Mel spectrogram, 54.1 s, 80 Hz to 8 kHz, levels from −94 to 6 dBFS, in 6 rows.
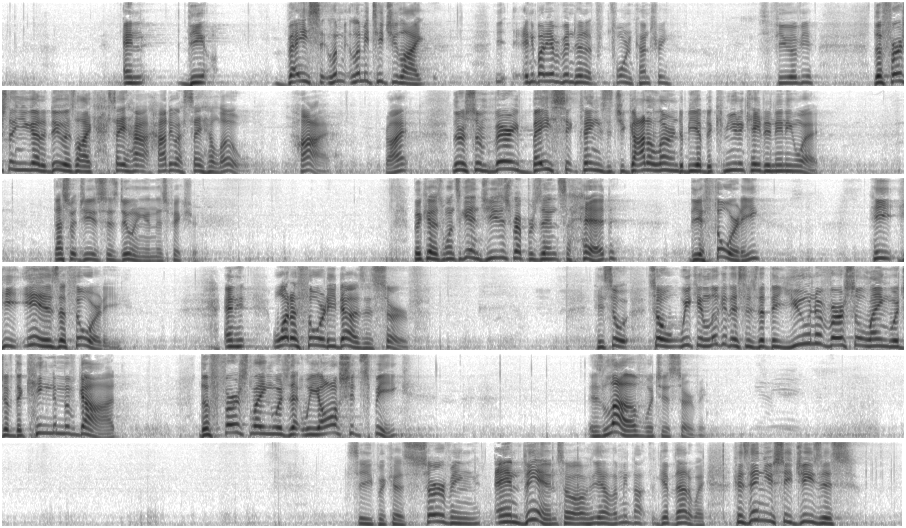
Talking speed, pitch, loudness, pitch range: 145 wpm, 200 Hz, -20 LUFS, 185-220 Hz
